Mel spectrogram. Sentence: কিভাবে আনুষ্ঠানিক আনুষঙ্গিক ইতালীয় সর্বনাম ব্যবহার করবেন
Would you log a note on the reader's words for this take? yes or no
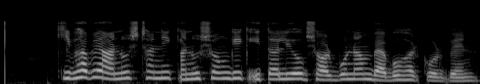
no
